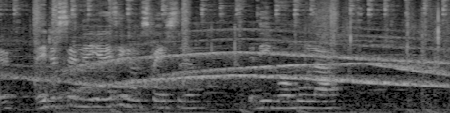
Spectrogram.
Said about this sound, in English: These sirens. Shit.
